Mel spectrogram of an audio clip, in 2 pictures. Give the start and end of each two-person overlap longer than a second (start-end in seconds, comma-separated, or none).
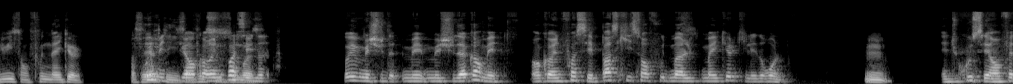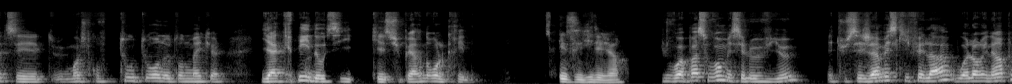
1.4-2.7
